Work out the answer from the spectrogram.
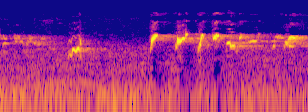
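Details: Red-whiskered bulbul (jambul bulbul) singing for training: a quick string of bright chirping whistles, about six notes in a second, above a constant low background hiss.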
